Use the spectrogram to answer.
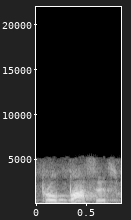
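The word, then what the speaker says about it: proboscis: A touché him riding one right on his big fat proboscus. Proboscus means nose, doesn't it, doctor? It's probosis, my boy. The C is silent like a husband in a millinary shop.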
